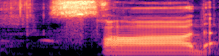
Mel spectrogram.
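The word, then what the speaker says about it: ص: জিহ্বার আগা সামনের নিচের দাঁতের গোড়ার সাথে লাগায়া উচ্চারণ হবে সদ সদ।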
